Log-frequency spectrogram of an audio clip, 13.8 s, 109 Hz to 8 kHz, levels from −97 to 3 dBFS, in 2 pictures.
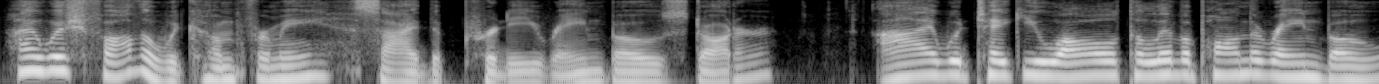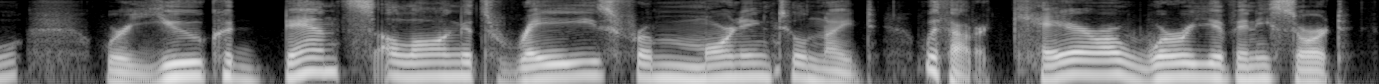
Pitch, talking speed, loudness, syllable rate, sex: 145 Hz, 180 wpm, -19 LUFS, 4.5 syllables/s, male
